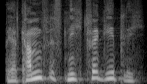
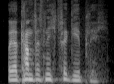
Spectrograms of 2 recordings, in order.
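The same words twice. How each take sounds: First: "Euer Kampf ist nicht vergeblich" repeated slower, with weight on "Kampf"; slow down and lean on "Kampf"; slower repeat for emphasis, "Kampf" stressed; emphatic repeat. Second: Said in the usual way. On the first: Shown as a demonstration.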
